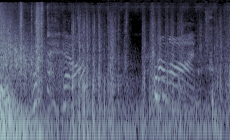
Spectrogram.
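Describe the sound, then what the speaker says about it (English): In Fallout New Vegas, a hunting shotgun fires in a rapid clatter of repeated blasts amid game chaos, with a voice talking over the shots throughout. "let's do a bit of sniping with the hunting shotgun for a bit of fun"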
